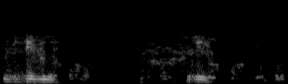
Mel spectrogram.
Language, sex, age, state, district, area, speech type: Urdu, male, 30-45, Delhi, East Delhi, urban, conversation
